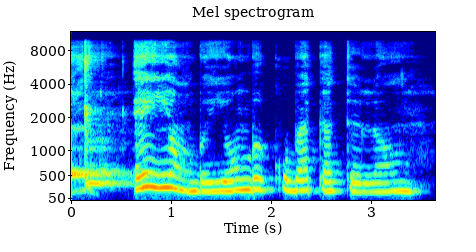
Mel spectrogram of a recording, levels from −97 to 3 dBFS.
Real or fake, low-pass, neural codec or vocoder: fake; 9.9 kHz; vocoder, 22.05 kHz, 80 mel bands, WaveNeXt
